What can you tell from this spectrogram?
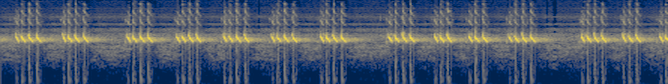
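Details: Mate-calling cricket repeating short, shrill, pulsed chirps, roughly two per second, each chirp a tight burst of three or four ringing notes, with a short pause now and then; nothing else audible.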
